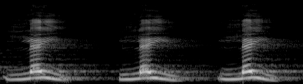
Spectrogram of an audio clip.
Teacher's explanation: یا کی ساؤنڈ ہے ڈبل ای اور زبر کی ساؤنڈ ہے ڈبل اے، تو آپ نے ڈبل اے کو ڈبل ای سے ملانا ہے · جب یا ساکن سے پہلے زبر آ جاتی ہے نا تو لفظ پڑھا جاتا ہے لئی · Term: یا لین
